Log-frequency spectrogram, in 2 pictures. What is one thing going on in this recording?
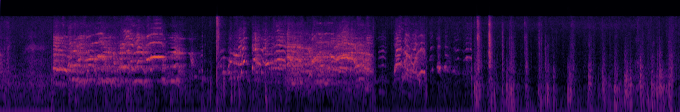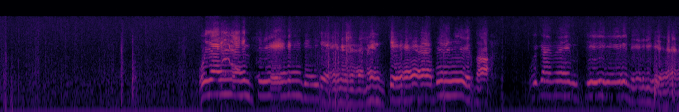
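A woman sings a mournful song with strong feeling.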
